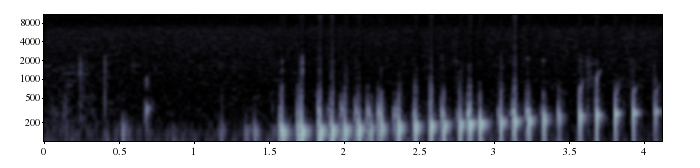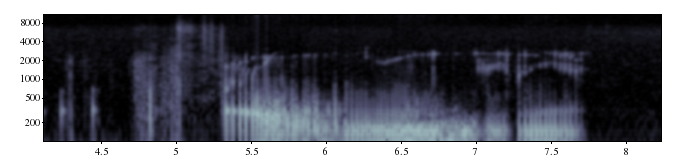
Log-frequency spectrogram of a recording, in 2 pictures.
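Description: A run of quick low gurgling pulses, then a long deep rumble from the belly; normal bowel sounds of an empty stomach.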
